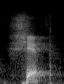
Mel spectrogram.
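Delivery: "ship" with a short, lax i made at the back; short vowel. Shown as a demonstration. Teacher corrects the mistake, "ship" with a short lax i. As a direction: cut the i of "ship" short and relaxed. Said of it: "Vous allez vers l'arrière".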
